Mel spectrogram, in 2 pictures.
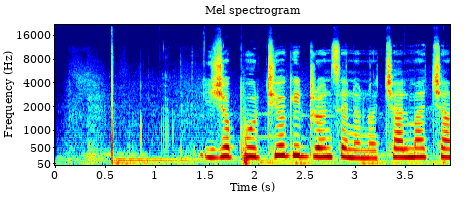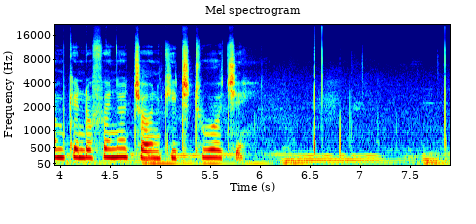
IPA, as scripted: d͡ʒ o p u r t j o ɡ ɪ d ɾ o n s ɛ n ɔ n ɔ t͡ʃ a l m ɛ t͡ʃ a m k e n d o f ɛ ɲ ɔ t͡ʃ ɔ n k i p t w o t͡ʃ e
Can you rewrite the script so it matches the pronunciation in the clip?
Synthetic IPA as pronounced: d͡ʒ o p u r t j o ɡ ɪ d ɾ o n s ɛ n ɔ n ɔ t͡ʃ a l m a t͡ʃ a m k e n d o f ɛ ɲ ɔ t͡ʃ ɔ n k i t t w o t͡ʃ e

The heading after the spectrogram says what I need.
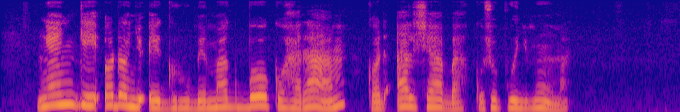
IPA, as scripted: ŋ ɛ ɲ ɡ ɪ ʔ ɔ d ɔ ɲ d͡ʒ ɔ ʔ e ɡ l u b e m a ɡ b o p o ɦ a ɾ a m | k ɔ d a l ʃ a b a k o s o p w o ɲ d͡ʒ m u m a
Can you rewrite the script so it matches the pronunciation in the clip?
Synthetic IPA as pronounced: ŋ ɛ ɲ ɡ ɪ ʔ ɔ d ɔ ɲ d͡ʒ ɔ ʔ e ɡ ɾ u b e m a ɡ b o k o ɦ a ɾ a m | k ɔ d a l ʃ a b a k o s o p w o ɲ d͡ʒ m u m a

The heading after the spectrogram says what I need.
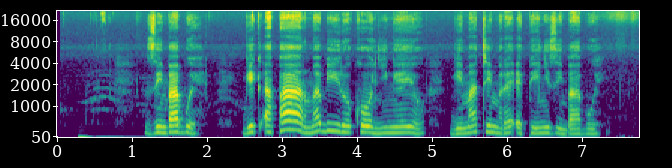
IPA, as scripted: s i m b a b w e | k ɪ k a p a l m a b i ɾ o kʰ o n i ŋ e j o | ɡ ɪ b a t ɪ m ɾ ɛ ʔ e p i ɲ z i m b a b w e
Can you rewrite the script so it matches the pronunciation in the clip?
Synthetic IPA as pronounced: z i m b a b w e | ɡ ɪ k a p a r m a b i ɾ o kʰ o ɲ i ŋ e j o | ɡ ɪ m a t ɪ m ɾ ɛ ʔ e p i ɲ z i m b a b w e

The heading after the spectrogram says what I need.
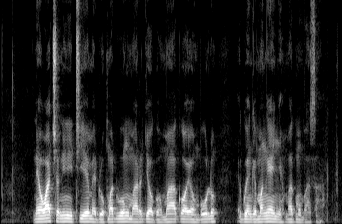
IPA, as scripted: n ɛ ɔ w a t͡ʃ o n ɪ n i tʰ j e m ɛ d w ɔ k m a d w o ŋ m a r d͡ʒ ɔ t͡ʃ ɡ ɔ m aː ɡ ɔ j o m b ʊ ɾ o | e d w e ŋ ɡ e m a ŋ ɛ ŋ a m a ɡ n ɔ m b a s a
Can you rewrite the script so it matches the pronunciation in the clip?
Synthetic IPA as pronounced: n ɛ ɔ w a t͡ʃ ɔ n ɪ n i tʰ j e m ɛ d w o k m a d w o ŋ m a r d͡ʒ ɔ ɡ ɔ m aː ɡ ɔ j ɔ m b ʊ l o | e ɡ w e ŋ ɡ e m a ŋ ɛ ɲ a m a ɡ m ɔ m b a s a

